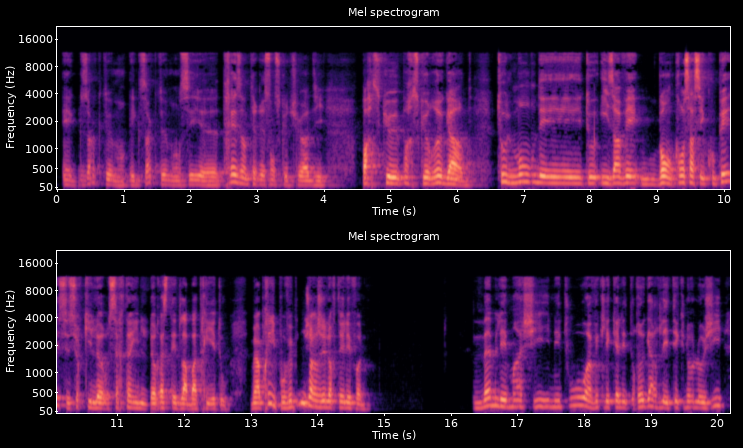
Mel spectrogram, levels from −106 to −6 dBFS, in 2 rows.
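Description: At 8.06 to 8.08 s a single loud pop lands on top of the speech, peaking well above it, likely from a sudden voltage step such as a switch or static discharge. Unlike a dropout, the speech carries on unbroken underneath the brief thump.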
